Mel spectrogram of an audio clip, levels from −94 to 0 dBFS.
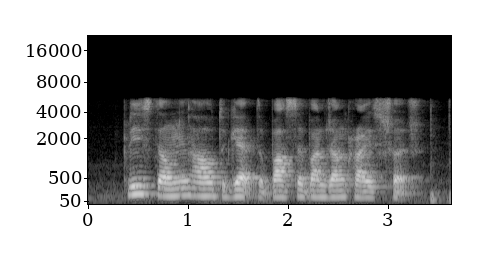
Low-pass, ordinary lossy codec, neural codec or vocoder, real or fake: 5.4 kHz; none; none; real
